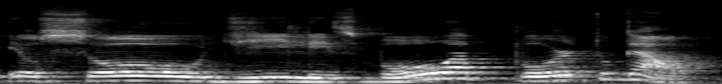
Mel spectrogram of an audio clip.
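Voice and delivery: slow, open Brazilian Portuguese pronunciation; Brazilian Portuguese accent. Shown as a demonstration. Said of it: "In Brazilian Portuguese accent".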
